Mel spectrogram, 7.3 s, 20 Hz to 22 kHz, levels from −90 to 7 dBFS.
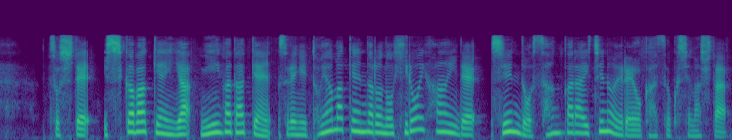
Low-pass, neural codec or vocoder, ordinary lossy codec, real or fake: none; codec, 16 kHz, 4 kbps, X-Codec, HuBERT features, trained on LibriSpeech; none; fake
